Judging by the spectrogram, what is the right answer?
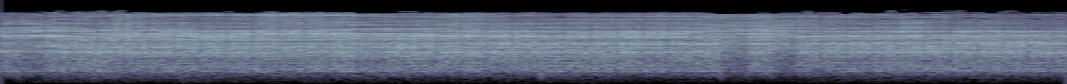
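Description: Spirit box sweeping through radio frequencies: a steady hiss of radio static, briefly dipping about two-thirds of the way through.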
